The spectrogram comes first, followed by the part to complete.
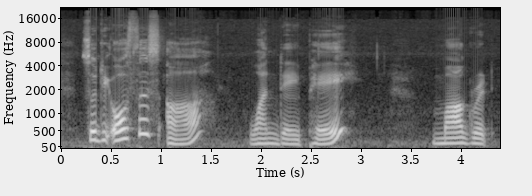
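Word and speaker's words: Won-Ldy Paye: to pronounce this name and apparently it is pronounced one day pay so the authors are one day pay Margaret H Lippert and the book is illustrated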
